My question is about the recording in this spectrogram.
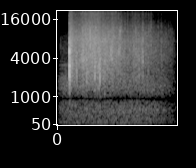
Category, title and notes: Sound effects > Natural elements and explosions
Hitting a dry bush with a stick recorded with a Rode NTG-3. Sounds almost like a splash of water.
